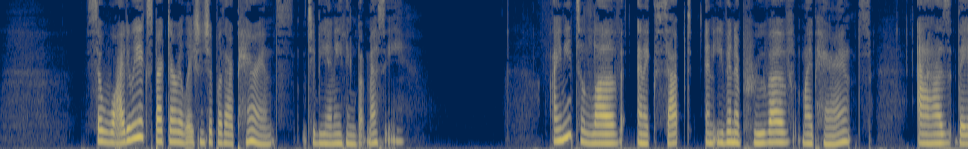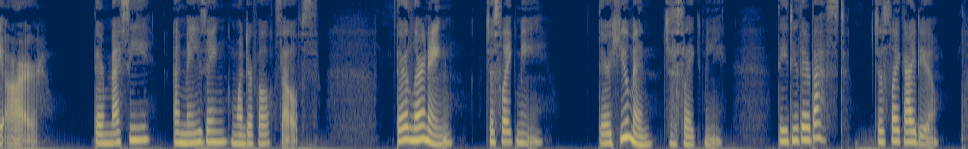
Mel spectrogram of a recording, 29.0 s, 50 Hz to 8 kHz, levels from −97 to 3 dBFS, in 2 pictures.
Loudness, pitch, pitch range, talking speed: -25 LUFS, 195 Hz, 180-215 Hz, 110 wpm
